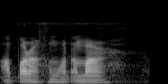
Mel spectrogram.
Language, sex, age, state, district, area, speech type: Assamese, male, 45-60, Assam, Goalpara, urban, spontaneous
